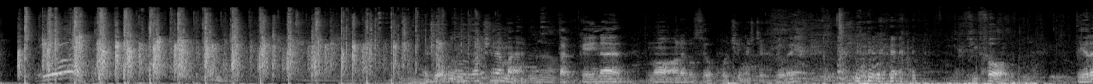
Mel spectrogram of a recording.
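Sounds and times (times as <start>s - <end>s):
audience applause: 0.0s - 5.1s
speech: 4.4s - 10.9s
laughter: 8.0s - 9.6s.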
